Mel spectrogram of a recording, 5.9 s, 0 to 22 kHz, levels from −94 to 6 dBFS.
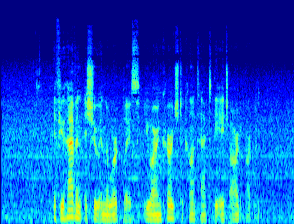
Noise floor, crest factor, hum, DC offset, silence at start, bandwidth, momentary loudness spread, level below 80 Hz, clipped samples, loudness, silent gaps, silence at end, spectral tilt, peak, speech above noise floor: -53 dBFS; 24 dB; none; under 0.1%; 0.05 s; 14 kHz; 25 LU; -56 dBFS; under 0.1%; -32 LUFS; none; 0 s; -4.5 dB/octave; -10 dBFS; 21 dB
